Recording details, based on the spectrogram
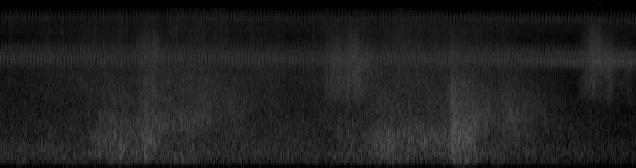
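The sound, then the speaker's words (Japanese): Soft ocean waves wash ashore in slow, recurring swells, each rising and fading every few seconds, beneath a constant high insect drone. Quiet, with no voices. “海はザーザー、波の音。”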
